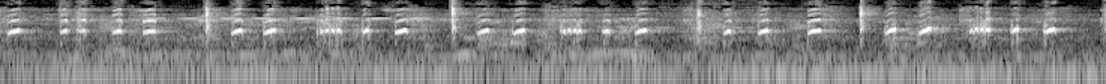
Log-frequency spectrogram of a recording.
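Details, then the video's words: 'Happy new year' sung by a pet parrot: a long string of short whistled notes, roughly one each half second, broken by sharp clicks and a few rasping sounds, over a continuous low hum. "Parrot sing song (Happy new year)"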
